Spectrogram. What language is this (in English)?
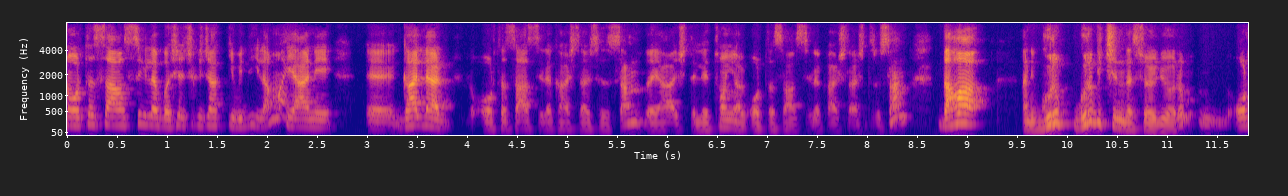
Turkish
